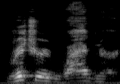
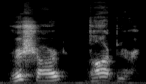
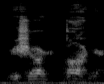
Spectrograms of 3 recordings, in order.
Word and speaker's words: Richard Wagner: They pronounce the name in English. They describe it as Richard Wagner.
